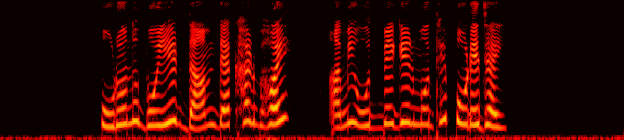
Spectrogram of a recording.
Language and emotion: Bengali, fearful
